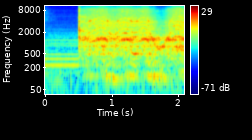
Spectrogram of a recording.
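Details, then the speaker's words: LS-swapped Subaru WRX, Holley system wiring being set up: sharp click then steady, even whirring churn as the starter turns the LS engine over; healthy cranking. "but that was on the key for the subaru clicking on and turning over yeah that's cool an ls motor i'm i'm pretty pretty stoked right now"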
